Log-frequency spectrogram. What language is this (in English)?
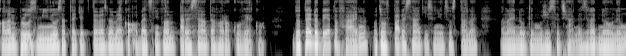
Czech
